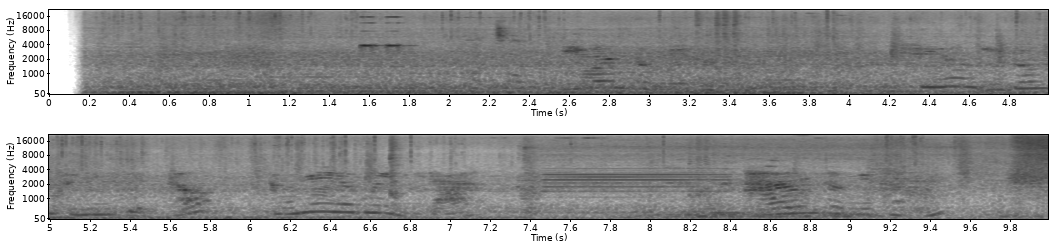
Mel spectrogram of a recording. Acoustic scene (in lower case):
bus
